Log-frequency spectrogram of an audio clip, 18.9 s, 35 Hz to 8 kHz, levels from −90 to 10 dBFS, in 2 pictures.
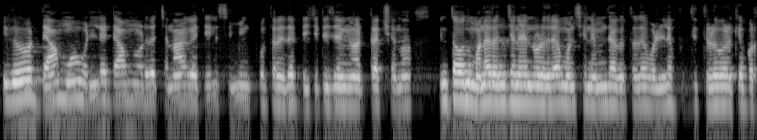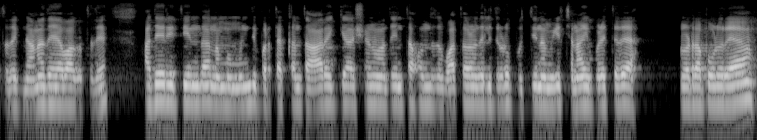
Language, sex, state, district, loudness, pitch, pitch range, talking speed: Kannada, male, Karnataka, Bellary, -17 LUFS, 140 Hz, 135-145 Hz, 135 wpm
